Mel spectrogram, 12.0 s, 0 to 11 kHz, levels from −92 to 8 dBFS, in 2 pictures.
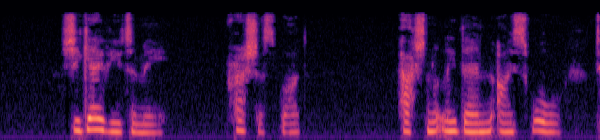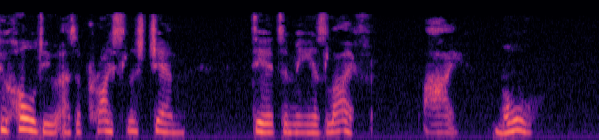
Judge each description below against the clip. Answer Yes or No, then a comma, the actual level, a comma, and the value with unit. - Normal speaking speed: No, slow, 125 wpm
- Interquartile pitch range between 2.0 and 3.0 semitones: Yes, narrow, 2.6 semitones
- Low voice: No, high, 210 Hz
